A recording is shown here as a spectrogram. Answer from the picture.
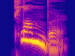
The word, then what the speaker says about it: plumber: مثل كلمة plumber التي تحتوي أيضا على حرف B الصامد. هناك قاعدة أخرى للحرف B وإذا وجدت قبل حرف T صمتت أيضا مثل داو والدب والصرل.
